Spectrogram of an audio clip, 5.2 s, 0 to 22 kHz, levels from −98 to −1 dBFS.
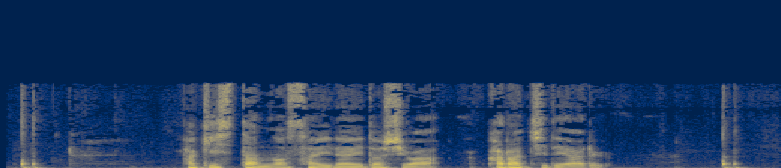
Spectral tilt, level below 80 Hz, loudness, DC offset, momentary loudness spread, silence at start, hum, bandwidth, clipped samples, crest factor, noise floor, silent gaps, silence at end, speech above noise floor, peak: -5 dB/octave; -48 dBFS; -22 LUFS; under 0.1%; 14 LU; 0.15 s; none; 11.5 kHz; under 0.1%; 18 dB; -63 dBFS; none; 0.25 s; 41 dB; -6 dBFS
